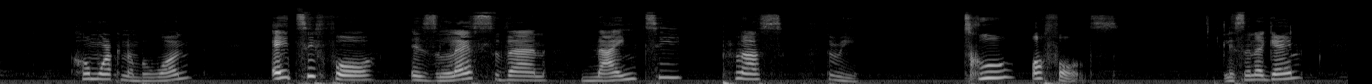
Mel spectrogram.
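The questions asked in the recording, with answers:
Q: Homework number one 84 is less than 90 plus 3 true or false.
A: True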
